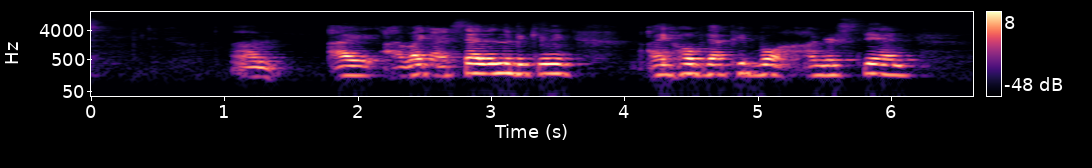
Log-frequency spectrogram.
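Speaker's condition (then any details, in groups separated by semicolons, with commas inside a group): Cerebral palsy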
